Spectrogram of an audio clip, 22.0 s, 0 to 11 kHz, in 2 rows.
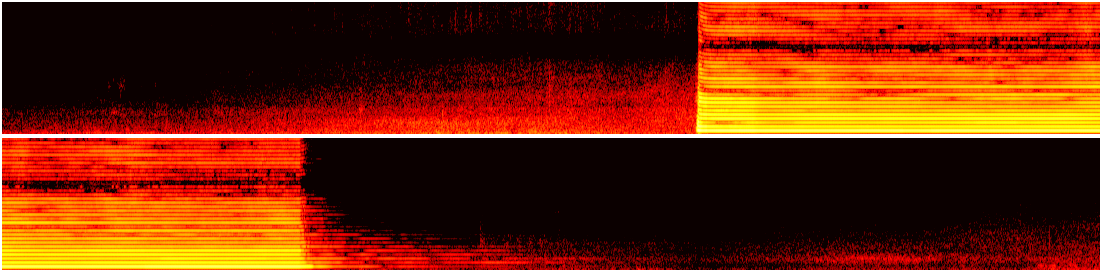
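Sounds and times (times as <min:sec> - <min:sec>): warning siren steady blast: 0:07.0 - 0:15.6.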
